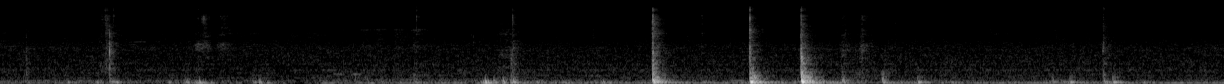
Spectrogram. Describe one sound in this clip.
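A knife chops through raw chicken onto a plastic cutting board with sharp thuds.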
